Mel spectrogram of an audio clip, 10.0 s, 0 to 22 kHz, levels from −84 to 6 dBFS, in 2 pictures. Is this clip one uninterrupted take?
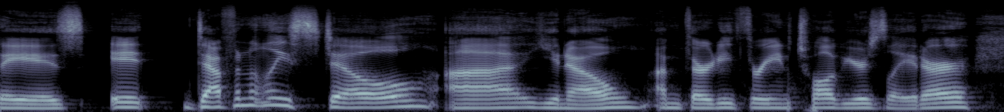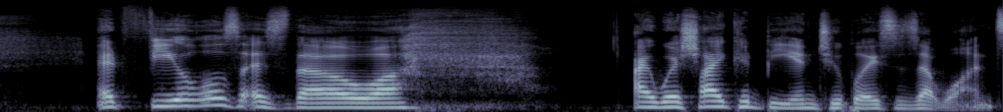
no; 1 cut; at 3.9 s

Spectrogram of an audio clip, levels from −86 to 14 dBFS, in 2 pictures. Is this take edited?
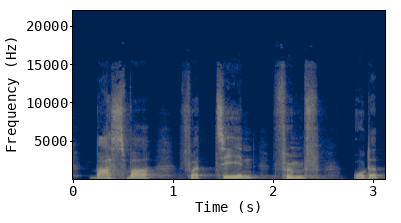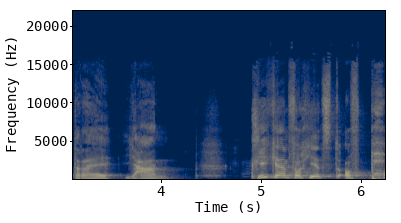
no; 0 cuts

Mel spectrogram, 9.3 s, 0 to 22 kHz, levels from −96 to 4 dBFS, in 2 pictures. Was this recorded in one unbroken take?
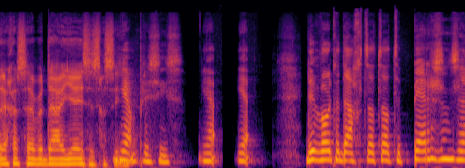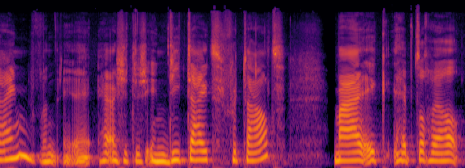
no; 3 cuts; at 1.0 s, 2.2 s, 3.3 s

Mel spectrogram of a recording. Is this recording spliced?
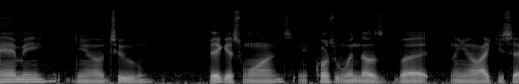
yes; 4 cuts; at 1.1 s, 3.0 s, 3.4 s, 3.8 s

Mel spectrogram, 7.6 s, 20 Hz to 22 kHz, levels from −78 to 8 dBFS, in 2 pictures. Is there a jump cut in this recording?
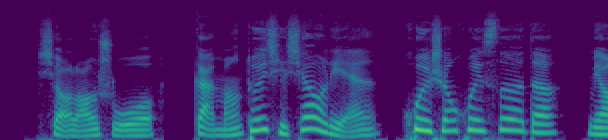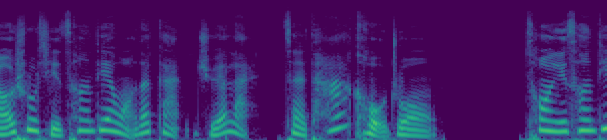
yes; 3 cuts; at 2.4 s, 3.6 s, 5.5 s

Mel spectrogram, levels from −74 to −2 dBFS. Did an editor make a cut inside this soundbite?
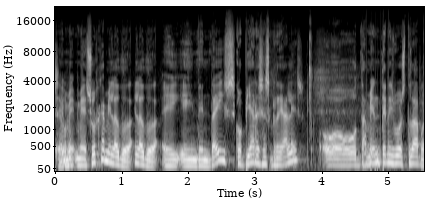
yes; 3 cuts; at 1.2 s, 2.7 s, 3.2 s

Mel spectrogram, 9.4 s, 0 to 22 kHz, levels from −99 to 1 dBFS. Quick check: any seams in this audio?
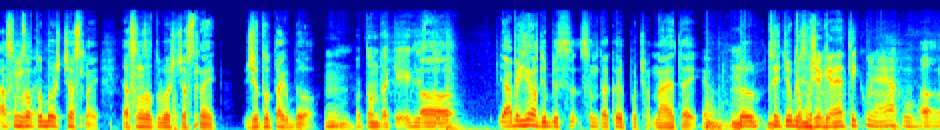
yes; 2 cuts; at 5.4 s, 6.5 s

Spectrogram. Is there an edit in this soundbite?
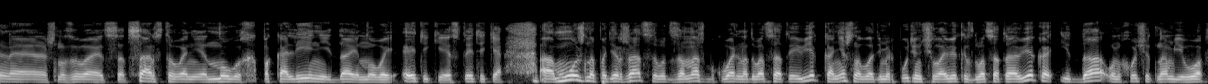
no; 0 cuts

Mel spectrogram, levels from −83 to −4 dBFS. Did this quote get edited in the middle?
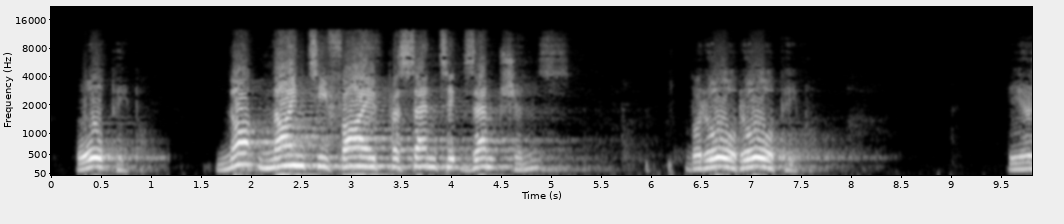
yes; 3 cuts; at 1.2 s, 6.2 s, 6.9 s

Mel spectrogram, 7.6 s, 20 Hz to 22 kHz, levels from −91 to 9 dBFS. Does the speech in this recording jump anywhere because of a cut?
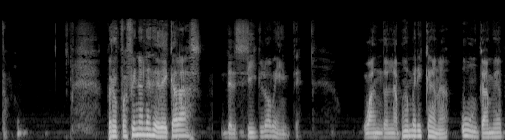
yes; 2 cuts; at 3.2 s, 6.0 s

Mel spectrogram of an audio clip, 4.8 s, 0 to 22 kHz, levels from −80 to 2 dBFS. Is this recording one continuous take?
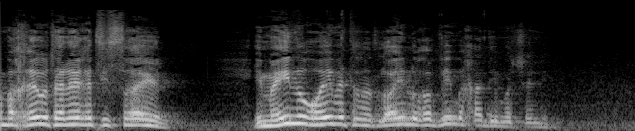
no; 1 cut; at 2.6 s

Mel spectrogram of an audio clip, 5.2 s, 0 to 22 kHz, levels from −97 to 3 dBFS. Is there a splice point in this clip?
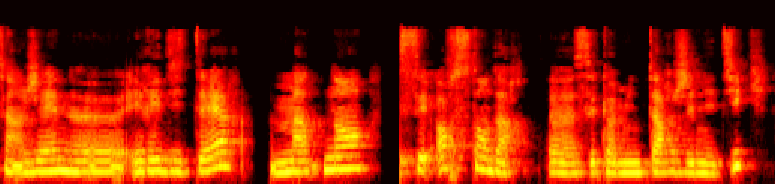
yes; 2 cuts; at 1.7 s, 4.0 s

